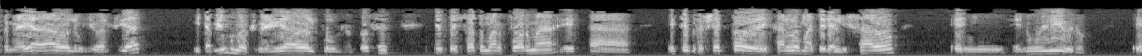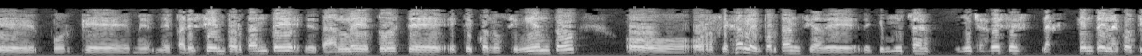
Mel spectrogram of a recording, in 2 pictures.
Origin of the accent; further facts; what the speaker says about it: Ingeniero Jacobacci, Río Negro, Argentina; born there; Lo he visto yo por mis orígenes, que nací en Jacobacci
